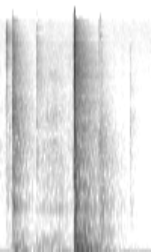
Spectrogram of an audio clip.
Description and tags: A thin door closing
door-closing, door, door-close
